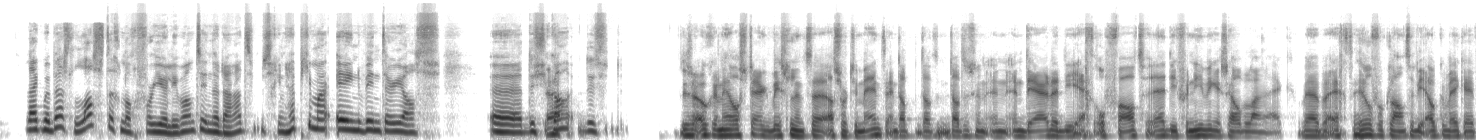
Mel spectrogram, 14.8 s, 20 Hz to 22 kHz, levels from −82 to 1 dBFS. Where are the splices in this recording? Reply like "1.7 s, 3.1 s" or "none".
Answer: none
